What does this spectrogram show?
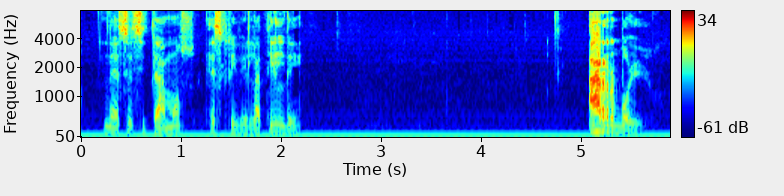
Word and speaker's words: árbol: necesitamos escribir la tilde árbol división silábica árbol sílaba tónica ar es una palabra grave o llana y termina en una consonante diferente a n o s por lo tanto necesitamos marcarle la tilde a la vocal a difícil división silábica difícil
